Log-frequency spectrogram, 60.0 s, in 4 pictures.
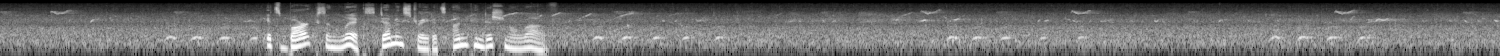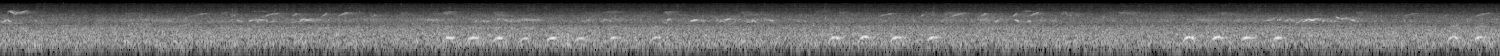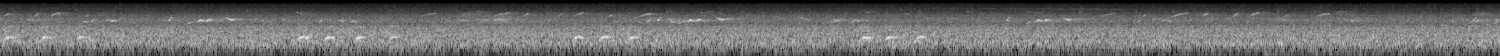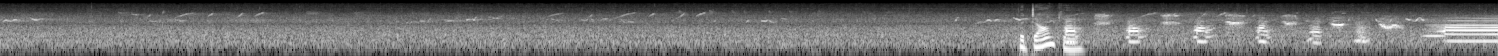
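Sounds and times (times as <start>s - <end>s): low hooting bird calls: 55.8s - 59.9s.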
